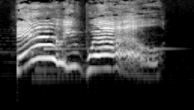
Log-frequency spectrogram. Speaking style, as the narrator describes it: bawled the little pig as loud as he could

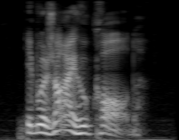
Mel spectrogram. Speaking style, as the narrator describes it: said Holmes

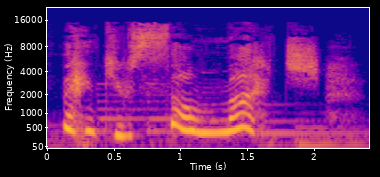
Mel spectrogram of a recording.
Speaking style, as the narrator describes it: cried Cinderella when she saw it

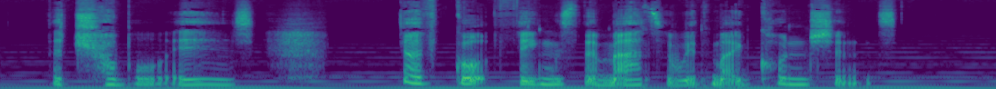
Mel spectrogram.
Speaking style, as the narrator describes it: sobbed Anne

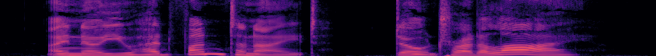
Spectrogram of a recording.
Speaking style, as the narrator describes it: She sternly told me

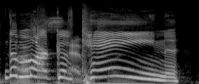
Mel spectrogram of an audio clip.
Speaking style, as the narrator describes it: the demon shouted

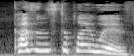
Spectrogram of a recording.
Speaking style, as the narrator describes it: Caillou replies excitedly

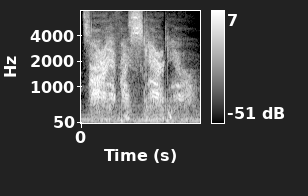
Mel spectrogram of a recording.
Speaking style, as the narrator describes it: I heard someone whisper

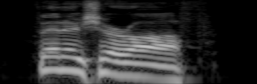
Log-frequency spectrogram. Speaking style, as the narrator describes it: shouted Mikolka, beside himself

